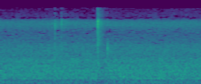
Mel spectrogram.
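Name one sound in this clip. A hard drive taps lightly against plastic as it is handled.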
